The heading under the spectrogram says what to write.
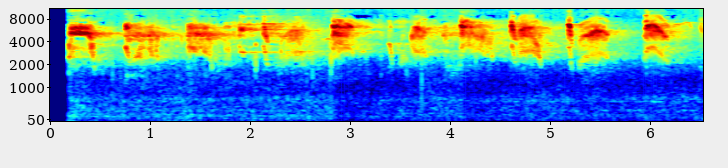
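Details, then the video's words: Young swiftlets calling: a run of buzzy, high chirps, each about half a second long, repeated irregularly with short gaps between them. "Suara walet ngeri sedap, Walet Remaja"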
